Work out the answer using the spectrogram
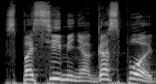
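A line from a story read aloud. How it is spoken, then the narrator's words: Shouting. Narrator (Russian): закричал он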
